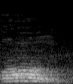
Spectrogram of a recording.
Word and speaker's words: Om: here is th got the OM om is a syllable which is consisted of three letters a u Ma and these three letters they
